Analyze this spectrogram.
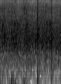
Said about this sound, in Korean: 다시 한번 크게 박수 한번 드리고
